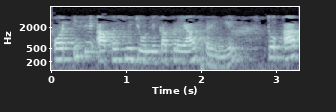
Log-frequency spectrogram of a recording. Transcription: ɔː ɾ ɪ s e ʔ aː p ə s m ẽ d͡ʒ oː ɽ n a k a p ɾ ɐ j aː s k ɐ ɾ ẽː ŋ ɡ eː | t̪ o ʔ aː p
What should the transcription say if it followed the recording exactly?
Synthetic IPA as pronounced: ɔː ɾ ɪ s e ʔ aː p ə s m ẽ d͡ʒ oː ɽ n e k a p ɾ ɐ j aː s k ɐ ɾ ẽː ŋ ɡ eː | t̪ o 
